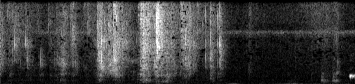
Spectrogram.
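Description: Near silence: room tone with a few faint, short rustles and taps, the clearest near the middle.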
